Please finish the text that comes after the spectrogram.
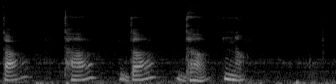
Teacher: जो त वर्ग है वह तालु से बोला जाता है। दांत के बिल्कुल नजदीकी के भाग से बोला जाता है।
